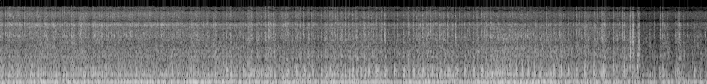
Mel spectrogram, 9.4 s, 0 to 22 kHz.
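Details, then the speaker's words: Abandoned 1948 Ford F5 bus, just started after sitting 25 years: engine idles loud and uneven with a lumpy, irregular beat; carburetor needs rebuild, linkages and throttle linkage unhooked, needs tune-up. "Woo! It's running. All right, guys, that's running in my eyes. Of course, we're gonna need to do a tune-up on it, rebuild that carburetor, get the linkages and throttle linkage hooked up."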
